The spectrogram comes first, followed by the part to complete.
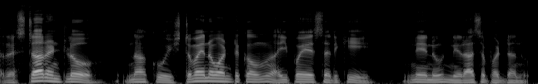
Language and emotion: Telugu, sad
